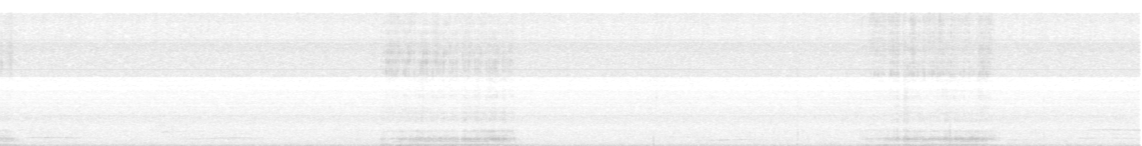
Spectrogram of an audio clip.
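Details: Small dog snoring loudly while asleep: two long, loud rattling breaths about six seconds apart over steady room hum.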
